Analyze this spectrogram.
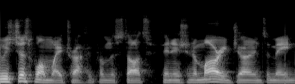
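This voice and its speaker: A man with a fairly low pitch and fairly even intonation at a very fast pace, against a quiet background. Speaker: boxing commentator YouTuber. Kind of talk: casual fight review.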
